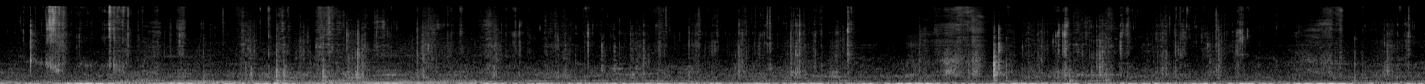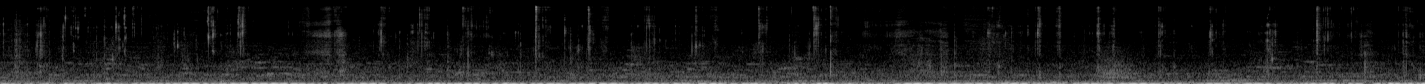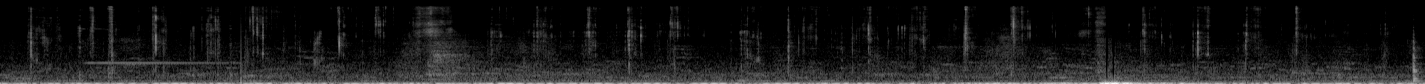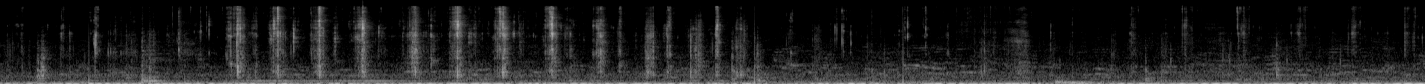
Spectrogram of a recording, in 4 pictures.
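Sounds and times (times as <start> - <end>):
crunching fried food: 0.0 - 57.0.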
